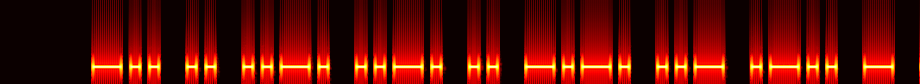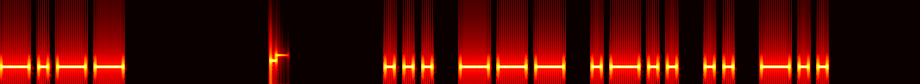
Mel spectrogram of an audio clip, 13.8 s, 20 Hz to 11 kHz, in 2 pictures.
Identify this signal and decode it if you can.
Morse code, heard as a keyed tone, about 17 wpm, 700 Hz. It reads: DIFFICULTY SOLID
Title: Sentences from Top 1500 Words - New Word Drill - 17wpm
